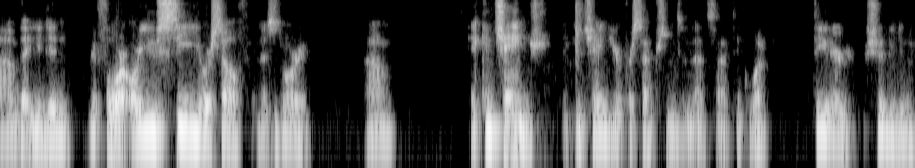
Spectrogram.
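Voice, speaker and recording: A man's medium-pitched voice with vocal fry, very wide pitch swings, big swings in loudness, and a moderate pace. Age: 60s. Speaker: theater performer and comedian. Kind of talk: interview.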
